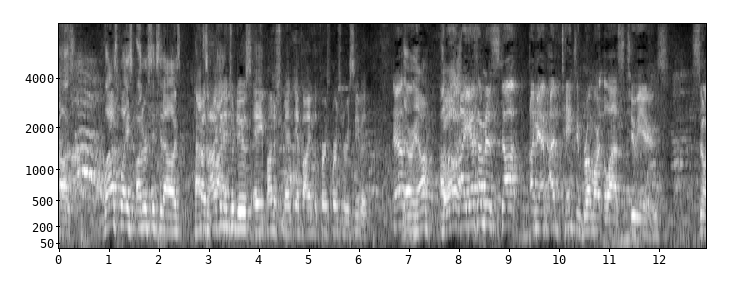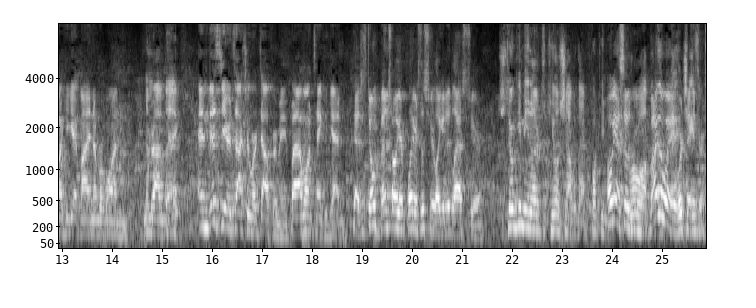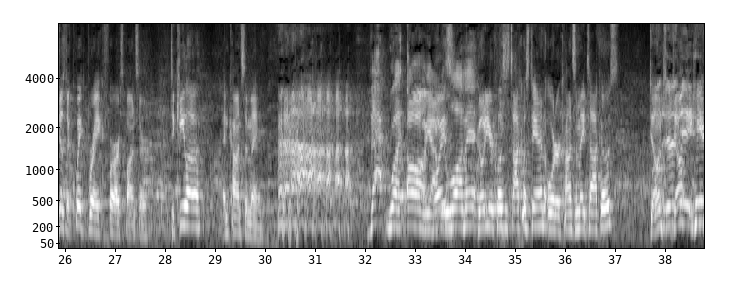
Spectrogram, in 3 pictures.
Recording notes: live from blue light in SF!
